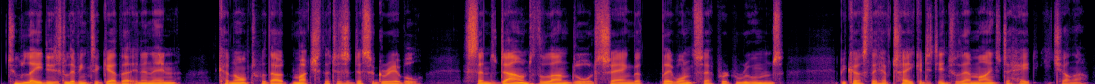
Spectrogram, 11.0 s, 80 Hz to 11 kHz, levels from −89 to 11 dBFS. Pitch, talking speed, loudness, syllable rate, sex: 100 Hz, 195 wpm, -18 LUFS, 5.8 syllables/s, male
